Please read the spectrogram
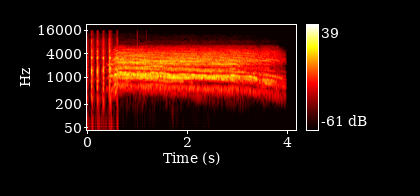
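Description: A group of children cheering, coming in about half a second in after a quick run of sharp clicks, then fading out near the end.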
